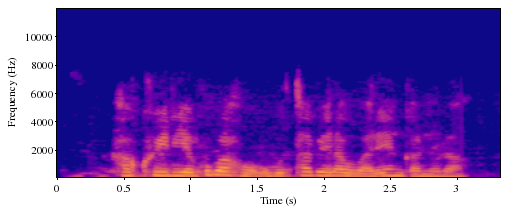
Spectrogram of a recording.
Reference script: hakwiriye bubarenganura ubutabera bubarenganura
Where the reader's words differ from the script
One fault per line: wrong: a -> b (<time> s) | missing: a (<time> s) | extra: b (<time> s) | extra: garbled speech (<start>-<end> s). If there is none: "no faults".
wrong: bubarenganura -> kubaho (1.1 s)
